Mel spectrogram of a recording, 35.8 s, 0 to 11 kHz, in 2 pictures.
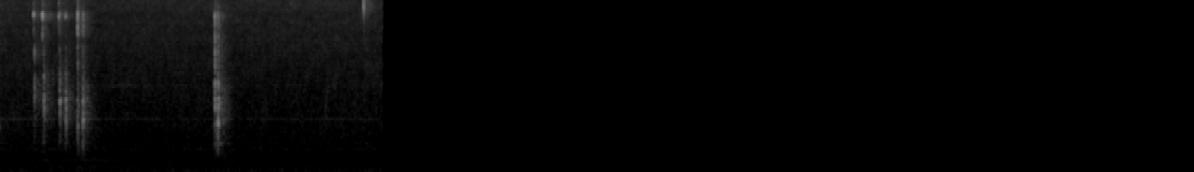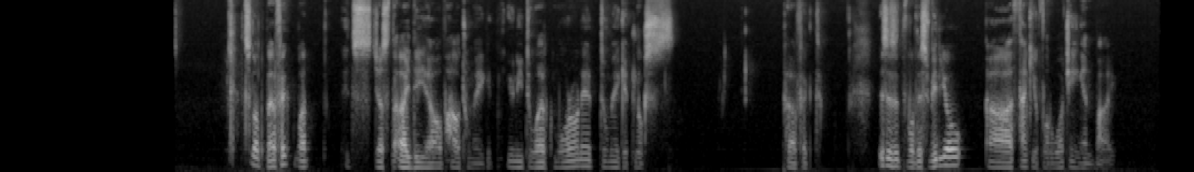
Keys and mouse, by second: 0.0-1.9 drag, 3.8 F12.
